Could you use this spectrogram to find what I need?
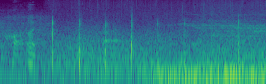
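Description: Shoes tap on pavement in slow steps.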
